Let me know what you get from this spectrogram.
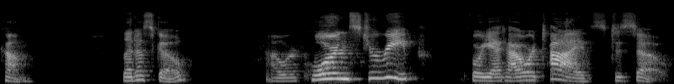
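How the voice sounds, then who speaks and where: A calm, reassuring friar who is secretly a duke acted by a woman speaks in a lowish, forward, bright voice. The verse is measured and persuasive, in the manner of a staged reading. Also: full character voice.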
